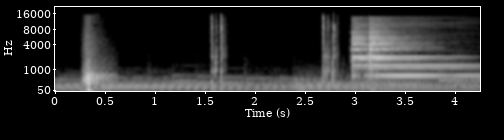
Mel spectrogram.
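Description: Subscribe-button animation sound effects: a short thump, then two quick double clicks, then a bell ding about three seconds in that rings on and fades, over a faint steady low tone.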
